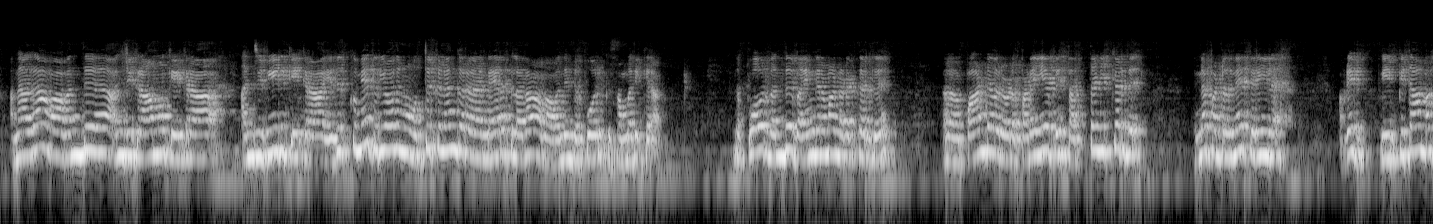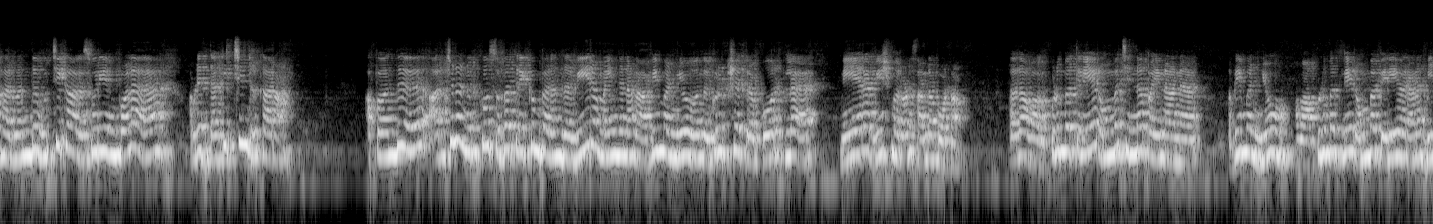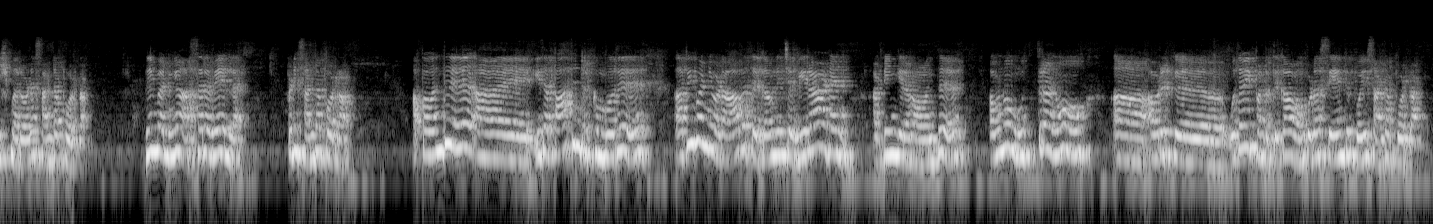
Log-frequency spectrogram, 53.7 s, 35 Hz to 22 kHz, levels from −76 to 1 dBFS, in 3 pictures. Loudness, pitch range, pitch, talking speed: -13 LUFS, 225-270 Hz, 250 Hz, 110 wpm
